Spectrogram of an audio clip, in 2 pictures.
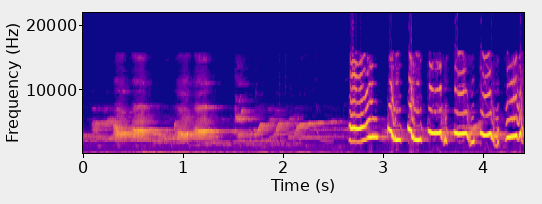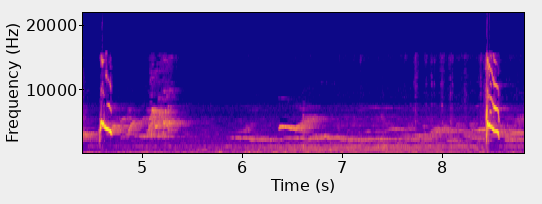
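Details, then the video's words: A daily-kept oriental magpie-robin, prompted to sing, gives a two-second burst of rapid loud high chirps and twisted whistles, with soft distant bird notes before and after and one final sharp chirp. "KACER HARIAN MALAS BUNYI SEKALI PANCING LANGSUNG GACOR"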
